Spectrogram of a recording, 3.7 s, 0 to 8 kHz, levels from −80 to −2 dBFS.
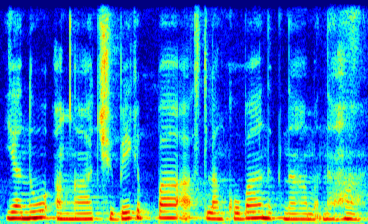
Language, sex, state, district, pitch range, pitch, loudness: Garo, female, Meghalaya, West Garo Hills, 195-225 Hz, 205 Hz, -13 LUFS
